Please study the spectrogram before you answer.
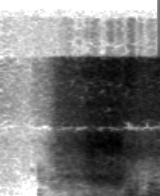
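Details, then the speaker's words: A brief silence, then a rising, steady hiss of air as the speaker's own ventilator delivers a breath while they introduce their podcast: mechanical ventilator airflow. "Oh everyone my name is that noise you're hearing is my ventilator and welcome to page-turners"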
